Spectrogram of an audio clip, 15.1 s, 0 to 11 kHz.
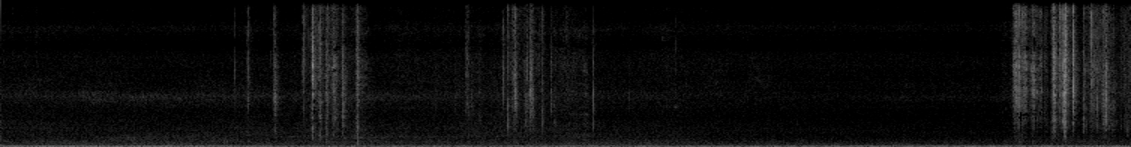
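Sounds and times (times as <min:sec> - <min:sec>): low steady hum: 0:00.0 - 0:15.0
plastic sleeves crinkling: 0:06.2 - 0:08.0, 0:13.4 - 0:15.0.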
